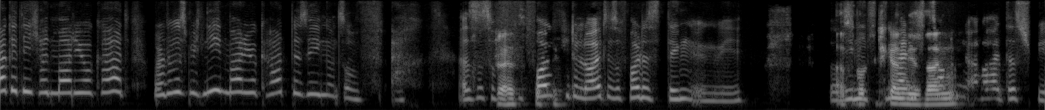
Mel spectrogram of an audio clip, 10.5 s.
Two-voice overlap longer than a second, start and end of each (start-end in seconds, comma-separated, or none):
8.3-9.7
